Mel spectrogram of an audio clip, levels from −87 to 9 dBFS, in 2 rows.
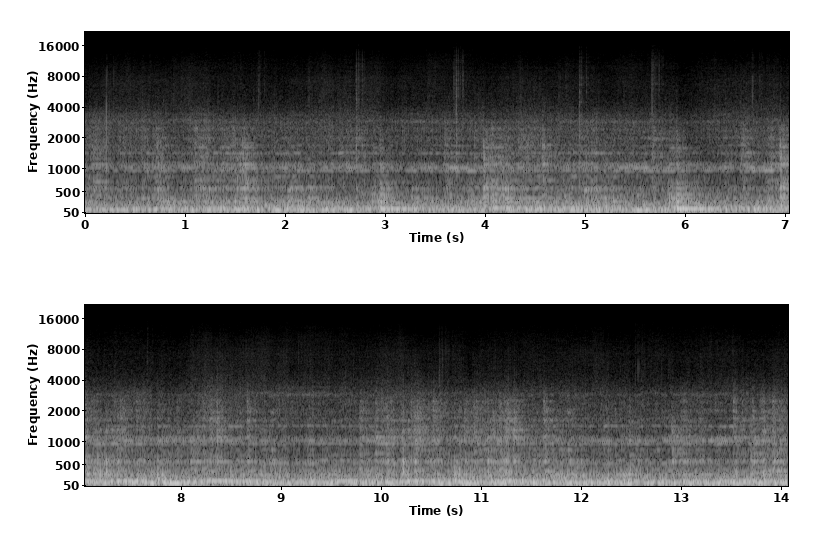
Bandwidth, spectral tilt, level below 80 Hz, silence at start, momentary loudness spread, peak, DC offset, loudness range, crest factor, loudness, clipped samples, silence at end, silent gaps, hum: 8 kHz; -9 dB/octave; -32 dBFS; 0 s; 5 LU; -8 dBFS; under 0.1%; 2 LU; 14 dB; -23 LUFS; under 0.1%; 0 s; none; none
